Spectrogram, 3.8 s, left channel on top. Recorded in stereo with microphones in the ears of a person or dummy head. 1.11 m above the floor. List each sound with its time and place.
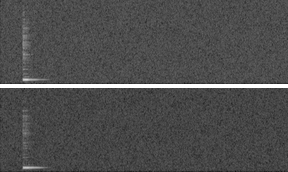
0.3 s a cowbell: 20° left (ahead or behind), 1.2 m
